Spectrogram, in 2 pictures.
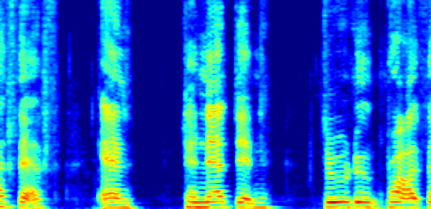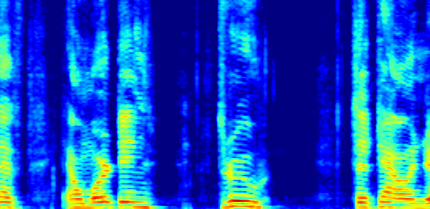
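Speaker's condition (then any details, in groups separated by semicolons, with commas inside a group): Cerebral palsy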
